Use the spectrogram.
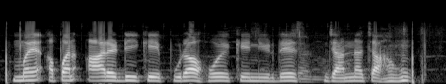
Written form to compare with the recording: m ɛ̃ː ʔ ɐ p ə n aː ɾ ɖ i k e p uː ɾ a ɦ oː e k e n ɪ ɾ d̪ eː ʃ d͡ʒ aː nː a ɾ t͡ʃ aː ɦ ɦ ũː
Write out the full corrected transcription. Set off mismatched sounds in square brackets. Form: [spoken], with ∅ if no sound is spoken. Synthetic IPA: m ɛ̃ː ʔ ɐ p ə n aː ɾ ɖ i k e p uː ɾ a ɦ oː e k e n ɪ ɾ d̪ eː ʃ d͡ʒ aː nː a [∅] t͡ʃ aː ɦ ɦ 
